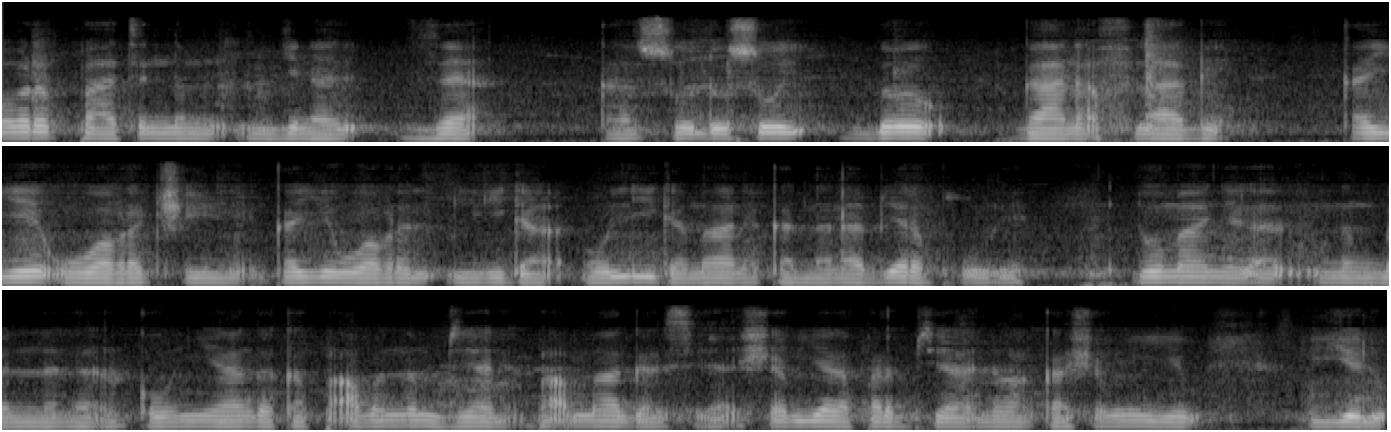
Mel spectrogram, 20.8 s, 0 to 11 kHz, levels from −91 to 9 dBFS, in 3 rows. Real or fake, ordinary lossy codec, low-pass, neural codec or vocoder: real; AAC, 48 kbps; 7.2 kHz; none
